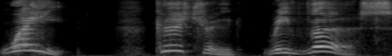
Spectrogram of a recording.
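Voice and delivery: loud, swooping yell. [name] calls out to Gertrude, yelling. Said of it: "[name] yelled".

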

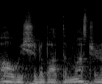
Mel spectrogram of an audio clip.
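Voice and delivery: usual speaking voice

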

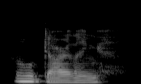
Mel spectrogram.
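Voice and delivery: soft, quiet, gentle voice. A mother answers her son after he admits listening at the door, softly. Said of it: "she said softly".

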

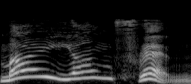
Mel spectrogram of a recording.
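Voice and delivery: high, loud, grave, stern and solemn. The arch-community songster addresses a pleading young man: loud, solemn severity. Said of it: "in a tone of loud and solemn severity".

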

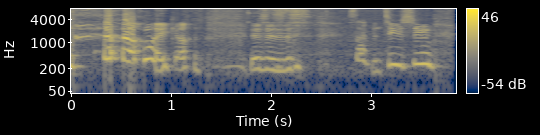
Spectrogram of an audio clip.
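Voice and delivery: laughing to tears while talking. Laughing too hard at an image early on: laughing to tears while talking. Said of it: "and I'm already crying".

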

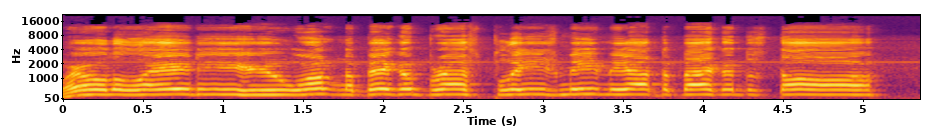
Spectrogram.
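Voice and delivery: bellowed, high loudspeaker shout, lady drawn out. Retelling a butcher's announcement over the store's public address, retelling a shout. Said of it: "he's shouting".

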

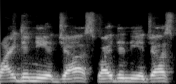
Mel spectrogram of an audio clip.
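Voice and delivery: ordinary talk

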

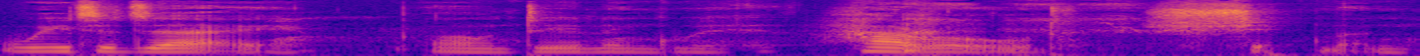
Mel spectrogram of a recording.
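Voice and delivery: slow, morose delivery. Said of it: "try a bit more morose".

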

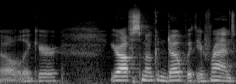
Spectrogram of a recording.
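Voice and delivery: mock-teasing, imitated joking tone. Recalling a cool surfer dude who called the speaker out, retelling a joking jab. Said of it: "he would jokingly say like".

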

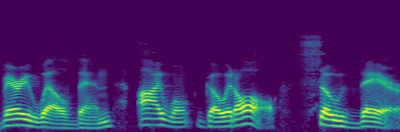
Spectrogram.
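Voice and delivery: slow, curt, waspish, snapped delivery. Narrator reads a little woman in a queue snapping at the man with her. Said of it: "snapped out at a man".

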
